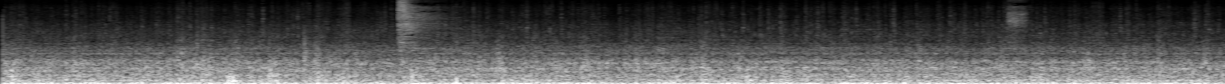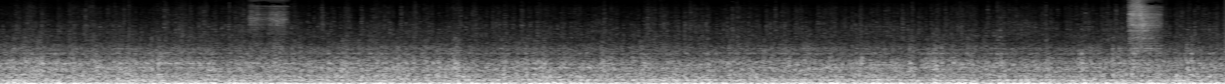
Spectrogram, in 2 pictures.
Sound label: AIRCRAFT SUPERMARINE SPITFIRE MK-XVI TAXI INTERIOR STEREO; Airplane Sound Effects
